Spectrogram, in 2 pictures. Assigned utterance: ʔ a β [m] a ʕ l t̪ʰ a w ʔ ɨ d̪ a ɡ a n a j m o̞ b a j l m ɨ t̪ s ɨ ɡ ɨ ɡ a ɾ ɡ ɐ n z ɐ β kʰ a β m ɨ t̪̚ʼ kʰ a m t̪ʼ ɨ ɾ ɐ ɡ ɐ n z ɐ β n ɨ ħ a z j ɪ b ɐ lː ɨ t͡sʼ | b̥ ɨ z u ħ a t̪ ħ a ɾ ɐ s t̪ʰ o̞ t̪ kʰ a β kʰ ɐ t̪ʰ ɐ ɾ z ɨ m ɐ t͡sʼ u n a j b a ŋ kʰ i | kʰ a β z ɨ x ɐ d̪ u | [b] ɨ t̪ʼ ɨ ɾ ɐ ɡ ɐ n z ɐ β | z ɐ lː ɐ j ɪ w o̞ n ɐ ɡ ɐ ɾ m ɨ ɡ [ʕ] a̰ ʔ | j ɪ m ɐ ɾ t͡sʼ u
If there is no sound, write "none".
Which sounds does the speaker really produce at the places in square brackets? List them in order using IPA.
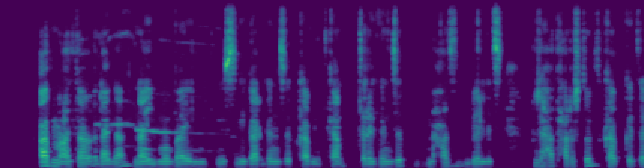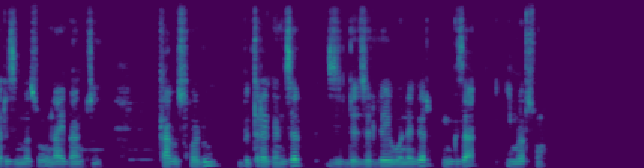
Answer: m, b, z

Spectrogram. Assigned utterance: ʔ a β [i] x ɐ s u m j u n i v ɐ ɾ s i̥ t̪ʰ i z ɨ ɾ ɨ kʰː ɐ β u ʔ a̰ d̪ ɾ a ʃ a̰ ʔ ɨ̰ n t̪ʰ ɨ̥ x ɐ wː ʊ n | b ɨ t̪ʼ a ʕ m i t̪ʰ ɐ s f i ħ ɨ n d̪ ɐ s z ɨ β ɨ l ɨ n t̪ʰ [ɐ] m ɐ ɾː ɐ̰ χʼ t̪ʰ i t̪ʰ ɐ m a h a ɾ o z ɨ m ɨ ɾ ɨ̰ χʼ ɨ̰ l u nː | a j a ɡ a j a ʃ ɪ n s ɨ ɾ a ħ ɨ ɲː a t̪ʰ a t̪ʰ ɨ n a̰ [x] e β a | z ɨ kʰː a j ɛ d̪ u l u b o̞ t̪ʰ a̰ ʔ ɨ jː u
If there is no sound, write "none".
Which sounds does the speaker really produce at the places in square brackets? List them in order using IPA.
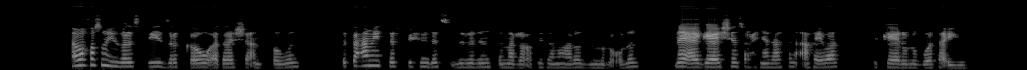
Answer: a, ɐ, x

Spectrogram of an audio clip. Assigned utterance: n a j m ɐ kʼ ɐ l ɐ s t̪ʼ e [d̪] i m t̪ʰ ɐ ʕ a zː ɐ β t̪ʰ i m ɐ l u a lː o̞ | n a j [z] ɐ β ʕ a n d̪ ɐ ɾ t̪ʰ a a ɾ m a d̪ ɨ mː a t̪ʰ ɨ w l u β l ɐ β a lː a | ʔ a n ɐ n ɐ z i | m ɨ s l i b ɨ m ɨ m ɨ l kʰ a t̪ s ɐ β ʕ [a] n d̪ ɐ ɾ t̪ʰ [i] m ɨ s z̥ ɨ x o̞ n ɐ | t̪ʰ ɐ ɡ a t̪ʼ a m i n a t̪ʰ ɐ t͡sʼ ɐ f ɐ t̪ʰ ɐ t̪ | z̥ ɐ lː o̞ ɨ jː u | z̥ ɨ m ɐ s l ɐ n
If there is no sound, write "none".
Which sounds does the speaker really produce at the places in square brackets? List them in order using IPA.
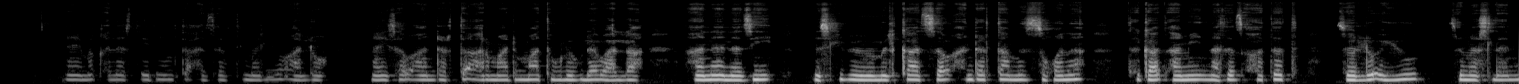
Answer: d̪, s, a, a

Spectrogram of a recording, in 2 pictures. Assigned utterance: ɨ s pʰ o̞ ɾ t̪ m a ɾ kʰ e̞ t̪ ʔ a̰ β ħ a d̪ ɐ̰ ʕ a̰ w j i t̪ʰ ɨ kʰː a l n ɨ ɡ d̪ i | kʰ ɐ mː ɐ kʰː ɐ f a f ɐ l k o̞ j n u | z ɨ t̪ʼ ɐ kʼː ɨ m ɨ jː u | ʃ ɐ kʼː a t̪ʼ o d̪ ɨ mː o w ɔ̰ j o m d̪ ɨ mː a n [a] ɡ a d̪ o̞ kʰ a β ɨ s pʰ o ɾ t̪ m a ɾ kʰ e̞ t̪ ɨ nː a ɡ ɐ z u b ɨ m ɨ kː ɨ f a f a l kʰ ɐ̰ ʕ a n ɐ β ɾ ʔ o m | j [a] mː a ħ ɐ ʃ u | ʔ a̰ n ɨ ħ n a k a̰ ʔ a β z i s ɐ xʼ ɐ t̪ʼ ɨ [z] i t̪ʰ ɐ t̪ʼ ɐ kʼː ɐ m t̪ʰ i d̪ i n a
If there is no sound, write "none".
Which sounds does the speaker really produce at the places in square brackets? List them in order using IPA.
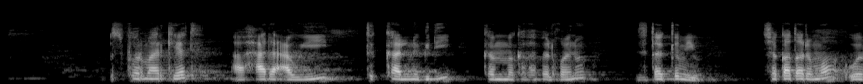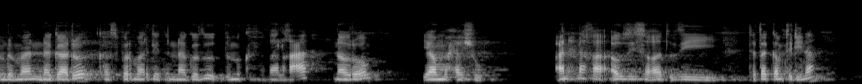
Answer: ɐ, a, z

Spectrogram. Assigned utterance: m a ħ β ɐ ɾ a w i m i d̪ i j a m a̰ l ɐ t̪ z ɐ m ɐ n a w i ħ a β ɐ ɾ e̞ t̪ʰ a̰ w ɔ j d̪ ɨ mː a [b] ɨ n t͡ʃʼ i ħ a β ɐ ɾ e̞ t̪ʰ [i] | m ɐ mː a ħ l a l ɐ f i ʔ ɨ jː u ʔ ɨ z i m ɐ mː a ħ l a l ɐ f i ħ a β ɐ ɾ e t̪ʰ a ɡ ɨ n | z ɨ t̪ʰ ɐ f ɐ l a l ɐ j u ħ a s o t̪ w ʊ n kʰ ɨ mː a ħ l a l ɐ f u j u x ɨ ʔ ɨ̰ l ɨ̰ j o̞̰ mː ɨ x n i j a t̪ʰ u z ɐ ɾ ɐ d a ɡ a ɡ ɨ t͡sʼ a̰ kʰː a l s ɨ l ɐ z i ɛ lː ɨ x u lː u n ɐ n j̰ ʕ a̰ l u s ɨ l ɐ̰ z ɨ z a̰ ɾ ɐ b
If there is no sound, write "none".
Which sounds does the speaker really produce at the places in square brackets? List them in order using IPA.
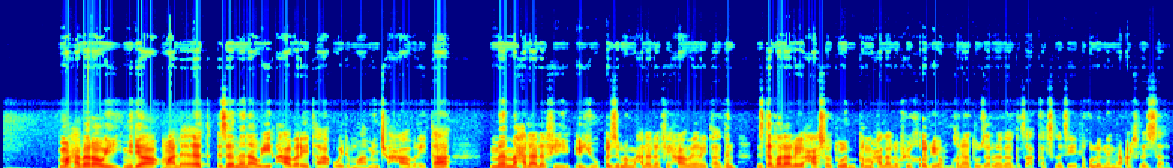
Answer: m, a

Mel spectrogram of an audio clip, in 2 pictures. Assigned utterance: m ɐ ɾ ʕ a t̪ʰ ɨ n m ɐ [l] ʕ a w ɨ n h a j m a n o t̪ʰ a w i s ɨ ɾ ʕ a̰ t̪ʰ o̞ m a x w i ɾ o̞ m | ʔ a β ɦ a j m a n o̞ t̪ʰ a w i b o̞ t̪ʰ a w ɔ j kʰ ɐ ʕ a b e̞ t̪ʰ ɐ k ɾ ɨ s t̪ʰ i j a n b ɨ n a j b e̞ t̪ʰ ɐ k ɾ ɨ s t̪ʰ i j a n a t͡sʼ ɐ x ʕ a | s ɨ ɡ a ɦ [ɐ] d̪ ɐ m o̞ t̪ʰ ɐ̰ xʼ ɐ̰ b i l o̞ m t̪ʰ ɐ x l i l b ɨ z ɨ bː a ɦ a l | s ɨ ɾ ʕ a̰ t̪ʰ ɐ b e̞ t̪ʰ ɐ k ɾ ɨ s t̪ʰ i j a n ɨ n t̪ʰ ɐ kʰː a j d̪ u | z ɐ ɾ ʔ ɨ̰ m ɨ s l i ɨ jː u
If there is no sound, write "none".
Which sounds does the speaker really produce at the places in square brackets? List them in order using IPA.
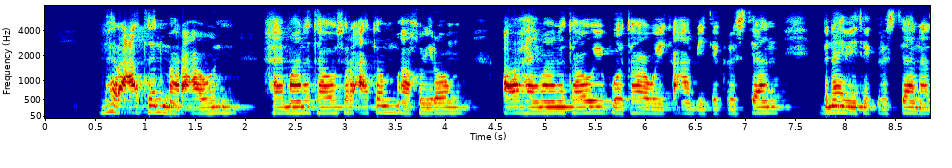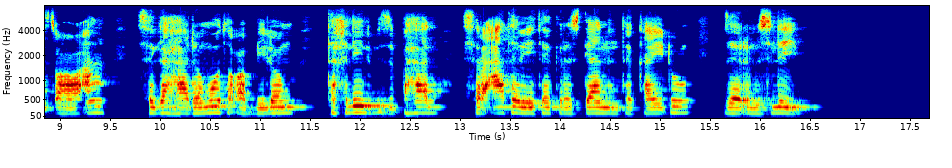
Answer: ɾ, a

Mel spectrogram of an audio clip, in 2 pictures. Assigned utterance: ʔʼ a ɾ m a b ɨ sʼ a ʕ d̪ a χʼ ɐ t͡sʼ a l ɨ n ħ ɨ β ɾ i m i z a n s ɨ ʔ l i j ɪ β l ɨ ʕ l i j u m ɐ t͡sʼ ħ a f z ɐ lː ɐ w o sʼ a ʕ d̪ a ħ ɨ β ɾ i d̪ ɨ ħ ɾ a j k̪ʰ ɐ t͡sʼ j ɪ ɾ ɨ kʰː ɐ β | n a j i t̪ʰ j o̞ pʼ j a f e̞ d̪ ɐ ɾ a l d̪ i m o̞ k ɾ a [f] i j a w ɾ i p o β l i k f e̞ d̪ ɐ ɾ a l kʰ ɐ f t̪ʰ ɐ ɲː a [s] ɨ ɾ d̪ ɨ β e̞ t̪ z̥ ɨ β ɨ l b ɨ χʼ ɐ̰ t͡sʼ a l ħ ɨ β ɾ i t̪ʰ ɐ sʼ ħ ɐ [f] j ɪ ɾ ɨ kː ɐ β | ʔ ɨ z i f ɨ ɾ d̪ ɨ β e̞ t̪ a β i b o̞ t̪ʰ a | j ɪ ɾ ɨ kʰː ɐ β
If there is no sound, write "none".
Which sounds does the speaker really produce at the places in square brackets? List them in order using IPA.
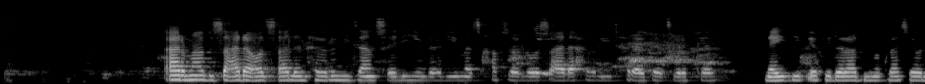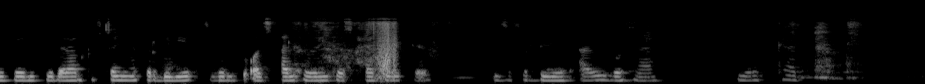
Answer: s, f, f

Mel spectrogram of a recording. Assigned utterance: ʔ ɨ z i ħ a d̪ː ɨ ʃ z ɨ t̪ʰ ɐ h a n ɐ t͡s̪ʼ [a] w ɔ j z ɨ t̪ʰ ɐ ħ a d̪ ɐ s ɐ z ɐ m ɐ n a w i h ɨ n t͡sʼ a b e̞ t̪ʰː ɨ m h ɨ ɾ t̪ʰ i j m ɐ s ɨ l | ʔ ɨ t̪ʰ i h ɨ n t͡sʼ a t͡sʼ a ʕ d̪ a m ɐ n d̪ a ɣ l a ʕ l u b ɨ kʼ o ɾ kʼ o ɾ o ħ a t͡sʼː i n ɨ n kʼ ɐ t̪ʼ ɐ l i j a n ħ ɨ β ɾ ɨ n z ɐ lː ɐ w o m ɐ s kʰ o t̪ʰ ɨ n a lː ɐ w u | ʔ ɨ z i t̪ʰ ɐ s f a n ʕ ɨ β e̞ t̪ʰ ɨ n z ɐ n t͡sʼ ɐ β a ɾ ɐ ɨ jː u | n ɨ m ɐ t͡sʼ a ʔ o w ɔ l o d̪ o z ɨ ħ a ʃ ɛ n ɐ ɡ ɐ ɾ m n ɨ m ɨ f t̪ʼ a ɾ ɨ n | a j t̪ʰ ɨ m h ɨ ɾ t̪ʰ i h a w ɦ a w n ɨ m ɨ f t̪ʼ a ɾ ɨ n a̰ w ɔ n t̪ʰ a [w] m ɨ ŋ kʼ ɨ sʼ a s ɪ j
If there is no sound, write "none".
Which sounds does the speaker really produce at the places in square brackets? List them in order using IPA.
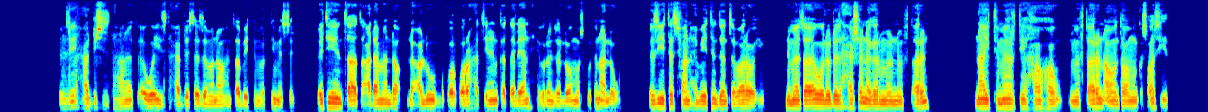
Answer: ɐ, w

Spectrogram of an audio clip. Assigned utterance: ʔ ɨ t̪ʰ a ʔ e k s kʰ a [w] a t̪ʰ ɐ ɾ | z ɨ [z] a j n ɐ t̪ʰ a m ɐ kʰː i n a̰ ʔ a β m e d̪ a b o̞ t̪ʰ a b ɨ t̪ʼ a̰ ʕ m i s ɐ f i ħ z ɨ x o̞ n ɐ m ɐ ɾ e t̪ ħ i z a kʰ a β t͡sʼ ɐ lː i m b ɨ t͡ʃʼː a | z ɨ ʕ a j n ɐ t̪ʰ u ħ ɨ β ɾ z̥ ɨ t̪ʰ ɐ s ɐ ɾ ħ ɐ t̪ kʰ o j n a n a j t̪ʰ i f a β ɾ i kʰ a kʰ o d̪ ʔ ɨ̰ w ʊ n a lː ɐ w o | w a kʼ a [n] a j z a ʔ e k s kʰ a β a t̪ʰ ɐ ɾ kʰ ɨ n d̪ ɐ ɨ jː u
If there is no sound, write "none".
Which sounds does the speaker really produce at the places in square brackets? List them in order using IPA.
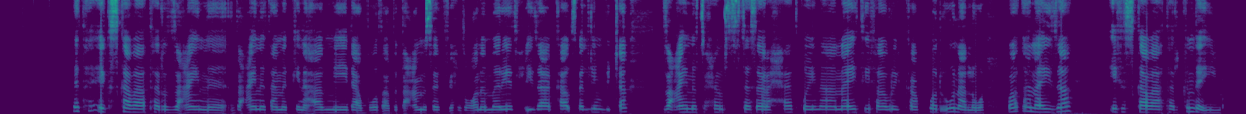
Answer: β, ʕ, n

